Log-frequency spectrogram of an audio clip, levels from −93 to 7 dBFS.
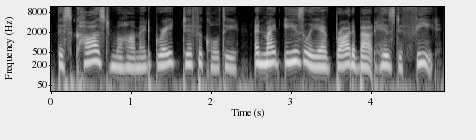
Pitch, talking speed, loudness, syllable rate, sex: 205 Hz, 160 wpm, -18 LUFS, 5.1 syllables/s, female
